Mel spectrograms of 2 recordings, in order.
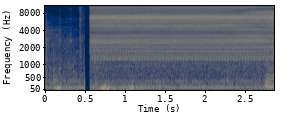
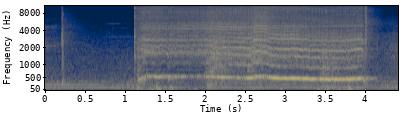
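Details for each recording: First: Federal Signal Aerodynic light bar rotator motor after cleaning and repair, previously very noisy from dirt and grime; now a steady, even high-pitched whir with no grinding or rattle, running smooth and healthy. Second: Federal Signal Aerodynic light bar brushed DC motor runs about three seconds with a harsh, gritty buzz over a wavering whine, stiff and grinding when turned by hand, from a dirty, tarnished commutator before cleaning and resurfacing.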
